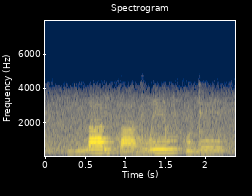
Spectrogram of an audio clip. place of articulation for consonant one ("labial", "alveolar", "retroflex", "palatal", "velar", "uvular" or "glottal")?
palatal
